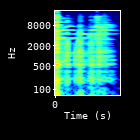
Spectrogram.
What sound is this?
metal object falling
